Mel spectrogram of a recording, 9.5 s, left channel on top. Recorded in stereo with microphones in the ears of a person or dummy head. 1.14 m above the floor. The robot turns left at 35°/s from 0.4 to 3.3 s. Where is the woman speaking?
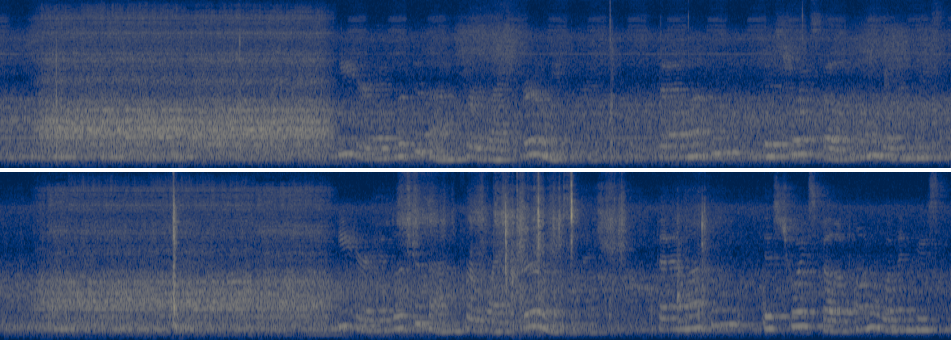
35° right (ahead or behind), 2 m.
